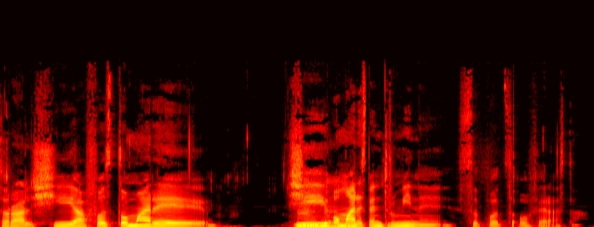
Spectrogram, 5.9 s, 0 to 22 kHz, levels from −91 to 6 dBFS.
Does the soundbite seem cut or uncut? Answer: cut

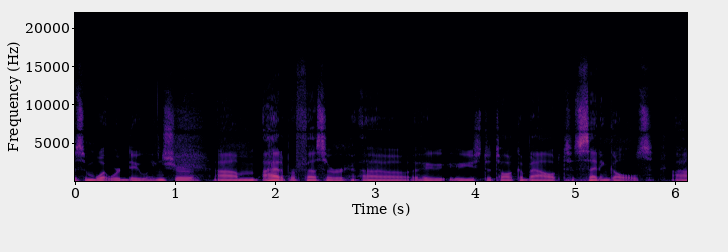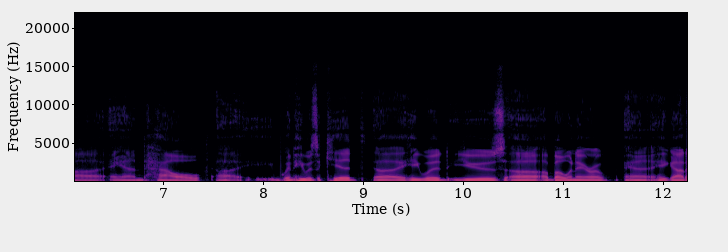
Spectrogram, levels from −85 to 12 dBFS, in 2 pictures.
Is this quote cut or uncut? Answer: cut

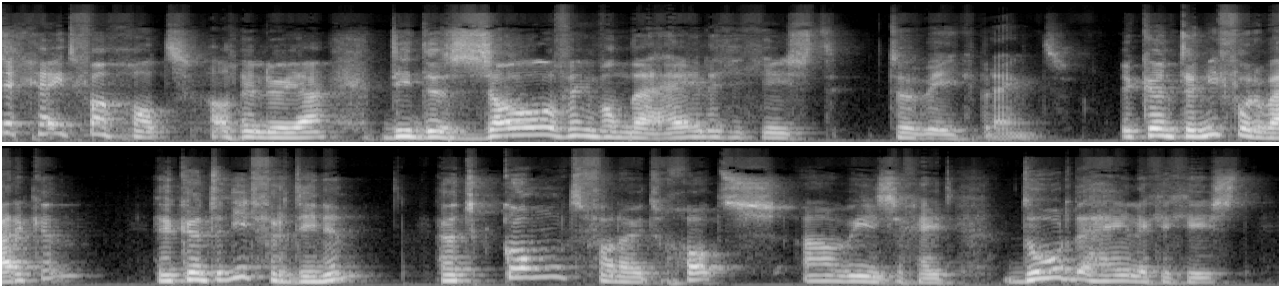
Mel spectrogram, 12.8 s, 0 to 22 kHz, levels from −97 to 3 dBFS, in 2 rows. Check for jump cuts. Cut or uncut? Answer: uncut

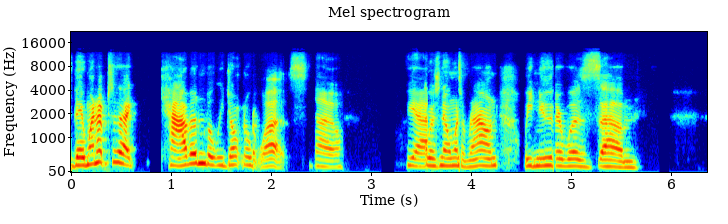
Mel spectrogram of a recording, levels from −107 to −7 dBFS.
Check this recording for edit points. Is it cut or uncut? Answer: cut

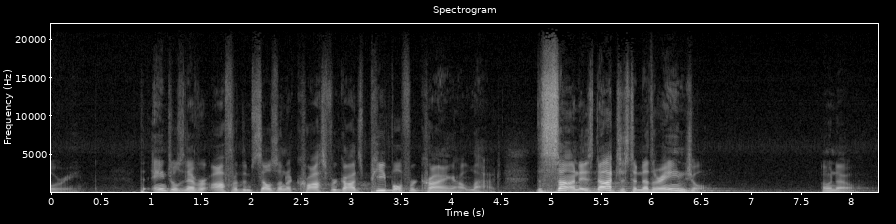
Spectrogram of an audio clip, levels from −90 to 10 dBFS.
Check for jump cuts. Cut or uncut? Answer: uncut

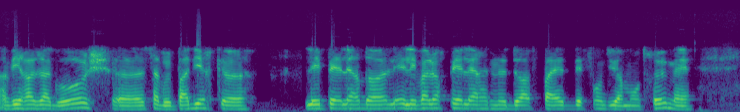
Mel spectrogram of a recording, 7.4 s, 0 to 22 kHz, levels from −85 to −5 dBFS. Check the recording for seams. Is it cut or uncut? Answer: uncut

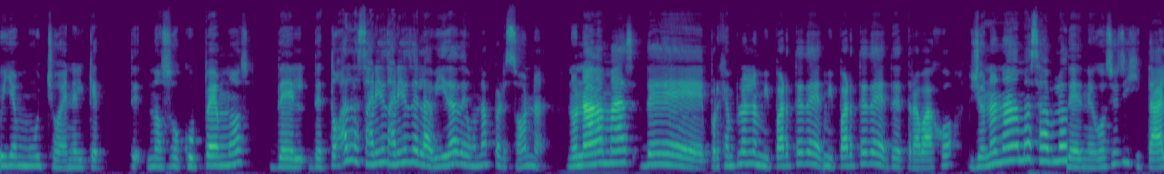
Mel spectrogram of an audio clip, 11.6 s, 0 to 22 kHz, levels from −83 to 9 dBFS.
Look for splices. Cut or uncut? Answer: cut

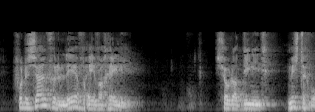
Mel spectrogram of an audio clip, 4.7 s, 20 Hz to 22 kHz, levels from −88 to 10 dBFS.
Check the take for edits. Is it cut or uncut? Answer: cut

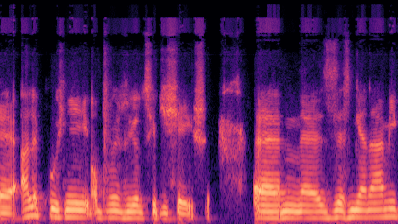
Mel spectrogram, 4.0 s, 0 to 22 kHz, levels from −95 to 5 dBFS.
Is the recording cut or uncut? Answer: cut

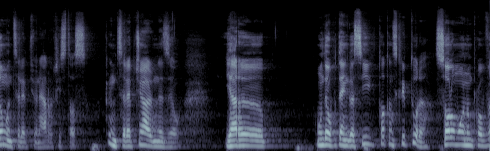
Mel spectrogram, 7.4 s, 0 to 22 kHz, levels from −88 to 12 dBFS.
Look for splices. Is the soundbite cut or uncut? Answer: uncut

